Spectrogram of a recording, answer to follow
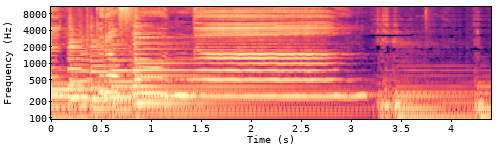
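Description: Acoustic guitars with a guitarrón bass playing the instrumental accompaniment of a zamba. A long held note fades out about three seconds in, then plucked guitar notes resume.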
